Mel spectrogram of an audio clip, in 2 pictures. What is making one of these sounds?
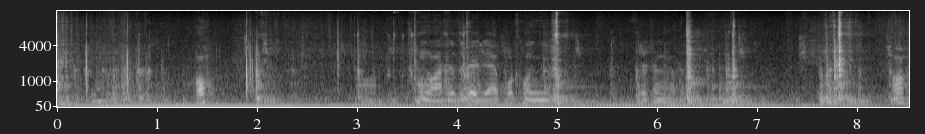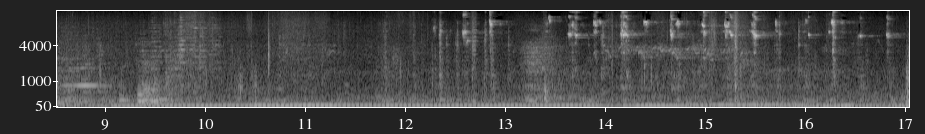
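Metal clanks and knocks as a man works on farm machinery.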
